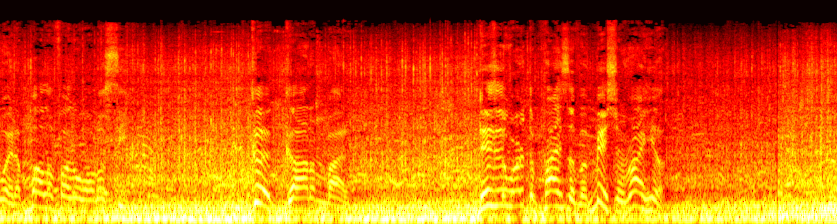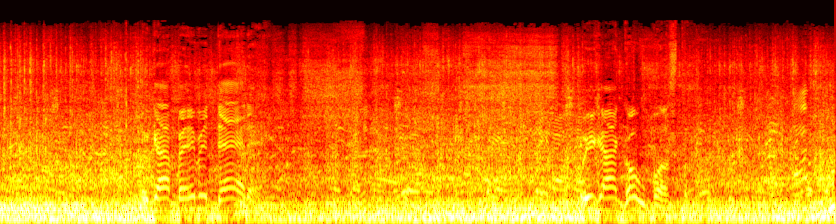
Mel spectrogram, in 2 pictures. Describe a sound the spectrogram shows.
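Race car engines idle with a loud, deep, rumbling roar.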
